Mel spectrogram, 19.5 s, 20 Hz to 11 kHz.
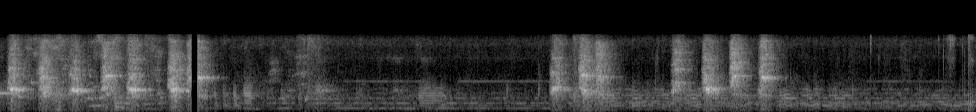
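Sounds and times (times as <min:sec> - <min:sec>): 
dog barking: 0:00.1 - 0:04.5, 0:11.0 - 0:12.5, 0:13.4 - 0:15.7.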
